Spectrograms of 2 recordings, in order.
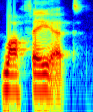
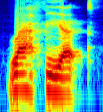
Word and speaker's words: Lafayette: what do you think might seem straightforward and easy to pronounce as lafette but it is actually Lafayette so Lafayette is the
